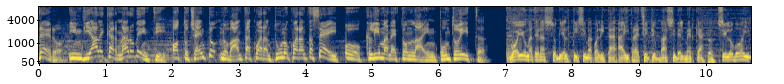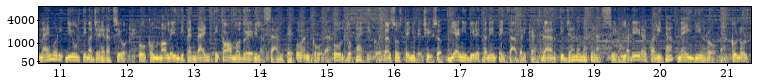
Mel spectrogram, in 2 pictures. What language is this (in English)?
Italian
